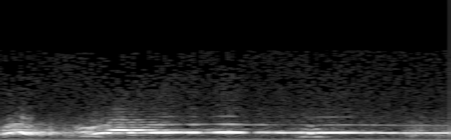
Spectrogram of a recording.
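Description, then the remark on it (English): A dog out on a back porch lets out one long, sustained howl that holds a steady, mournful pitch for a couple of seconds, fairly loud and alone with no voices. “The howling's coming from around and back somewhere.”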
